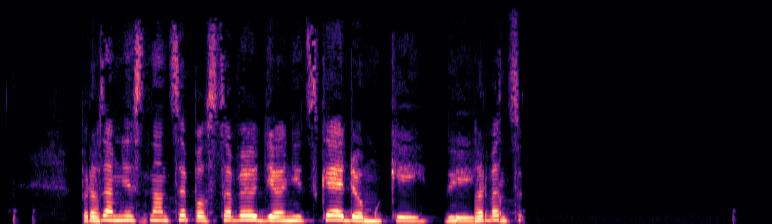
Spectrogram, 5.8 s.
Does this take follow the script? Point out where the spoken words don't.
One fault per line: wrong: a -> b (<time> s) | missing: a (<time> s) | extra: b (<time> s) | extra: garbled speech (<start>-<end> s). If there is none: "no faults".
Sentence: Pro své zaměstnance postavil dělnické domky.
missing: své (0.8 s)
extra: garbled speech (3.3-3.9 s)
